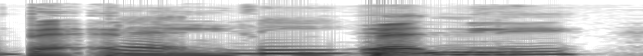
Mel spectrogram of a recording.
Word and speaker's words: Bettany: Bettany.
